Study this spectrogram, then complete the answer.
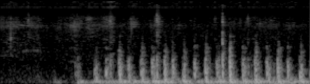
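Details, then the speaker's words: Toyota Tank: dry plastic knocking, about seven taps a second, inside the cabin when driving over small bumps. It comes from the seat headrest, which was fixed by wrapping its guide clips with black electrical tape. "вот такой стук стоит когда едешь по мелким кочкам"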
